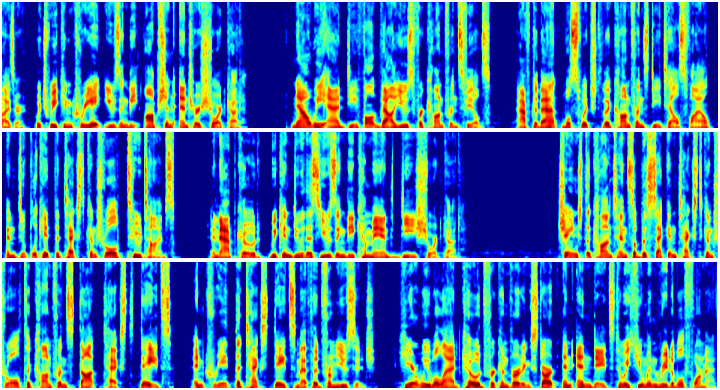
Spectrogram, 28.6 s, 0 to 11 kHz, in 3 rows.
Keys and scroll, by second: 3.9 super+v, 9.2 super+e, 12.1 super+d, 18.1 alt+Up, 22.6 alt+Return, 26.9 super+v.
